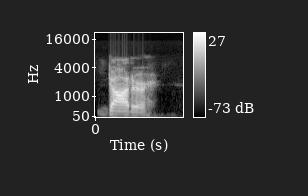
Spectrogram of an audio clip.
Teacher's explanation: It's not an ow sound, it's only an ah.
